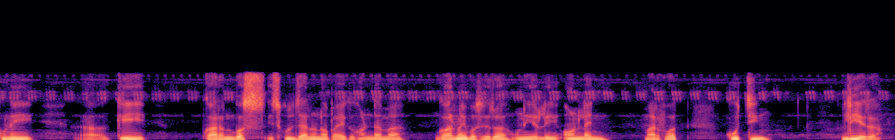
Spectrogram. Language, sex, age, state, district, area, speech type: Nepali, male, 30-45, West Bengal, Kalimpong, rural, spontaneous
